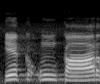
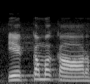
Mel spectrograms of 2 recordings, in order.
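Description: First: The middle is a single nasal o: Onkar. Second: It is run together with an m sound: Ikmkar. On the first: "ਇੱਕ ਓਂਕਾਰ ਨਹੀਂ" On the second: "ਇੱਕਮਕਾਰ ਨਹੀਂ"

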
